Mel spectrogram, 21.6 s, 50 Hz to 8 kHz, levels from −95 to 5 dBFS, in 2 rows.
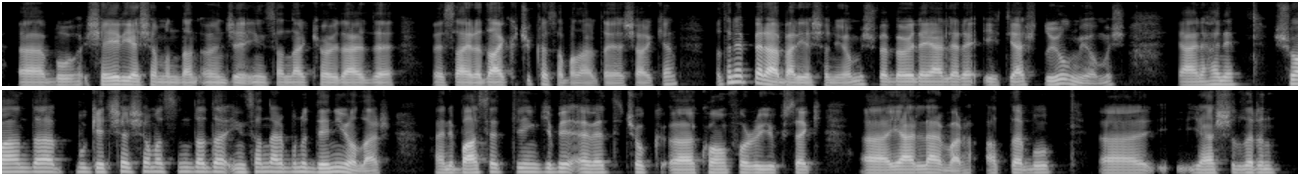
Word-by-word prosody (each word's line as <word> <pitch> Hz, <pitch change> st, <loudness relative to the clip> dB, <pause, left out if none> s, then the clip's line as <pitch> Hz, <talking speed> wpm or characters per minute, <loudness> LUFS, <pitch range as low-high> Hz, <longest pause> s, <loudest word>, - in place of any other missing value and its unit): eee, -, -, 0 dB, 0.2 s
bu 110 Hz, +2 st, -4 dB
şehir 120 Hz, +2 st, +3 dB
yaşamından 100 Hz, -5 st, 0 dB
önce 95 Hz, -1 st, -3 dB
insanlar 95 Hz, 0 st, -3 dB
köylerde 95 Hz, -1 st, 0 dB, 0.3 s
vs. 100 Hz, -1 st, -6 dB
daha 95 Hz, +1 st, +4 dB
küçük -, -, -14 dB
kasabalarda 85 Hz, -1 st, -4 dB
yaşarken 85 Hz, -, -4 dB, 0.3 s
zaten 190 Hz, -, -2 dB
hep 210 Hz, -2 st, -1 dB
beraber 100 Hz, -, +6 dB
yaşanıyormuş 95 Hz, +6 st, -3 dB
ve 110 Hz, -1 st, -1 dB
böyle 110 Hz, 0 st, +3 dB
yerlere 110 Hz, +1 st, +1 dB
ihtiyaç 110 Hz, +1 st, -3 dB
duyulmuyormuş. 115 Hz, -, -3 dB, 0.4 s
Yani, 105 Hz, 0 st, +1 dB
hani, 125 Hz, +1 st, -1 dB, 0.3 s
şu 145 Hz, -, 0 dB
anda 140 Hz, 0 st, +3 dB
bu 140 Hz, -1 st, -4 dB
geçiş 140 Hz, +2 st, -1 dB
aşamasında 145 Hz, 0 st, -1 dB
da 145 Hz, -1 st, +3 dB
insanlar 145 Hz, +2 st, 0 dB
bunu 145 Hz, -2 st, -1 dB
deniyorlar. 135 Hz, -10 st, +2 dB, 0.4 s
Hani, 115 Hz, 0 st, -2 dB
bahsettiğin 135 Hz, +3 st, +3 dB
gibi 135 Hz, +1 st, -1 dB
evet 125 Hz, -1 st, +1 dB
çok, 125 Hz, -3 st, -5 dB
eee, 110 Hz, 0 st, +5 dB
konforu 115 Hz, 0 st, +1 dB
yüksek, 110 Hz, -1 st, -2 dB, 0.3 s
eee, -, -, +2 dB
yerler 110 Hz, +2 st, +5 dB
var. 90 Hz, -3 st, 0 dB
H -, -, -10 dB
hatta 110 Hz, +1 st, -2 dB
bu, 120 Hz, 0 st, -2 dB, 0.4 s
eee, 105 Hz, -, -4 dB
y 105 Hz, 0 st, +1 dB, 0.2 s
yaşlıların 115 Hz, +1 st, -1 dB
110 Hz, 135 wpm, -25 LUFS, 100-130 Hz, 0.4 s, beraber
